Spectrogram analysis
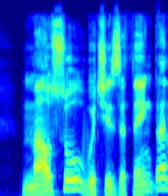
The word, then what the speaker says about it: Mousehole: And um there's Don Connell called Mousehole, but it's pronounced Moushul, which is a thing, but that's how you guys do it, right?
